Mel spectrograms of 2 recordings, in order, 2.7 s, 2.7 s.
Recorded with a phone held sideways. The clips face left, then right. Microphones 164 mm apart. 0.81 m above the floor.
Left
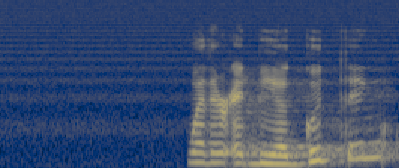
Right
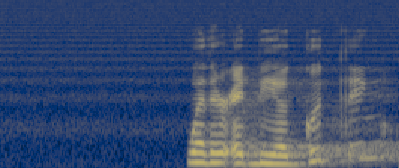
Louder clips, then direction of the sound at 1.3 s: Right 6 dB; 40° right (ahead or behind).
